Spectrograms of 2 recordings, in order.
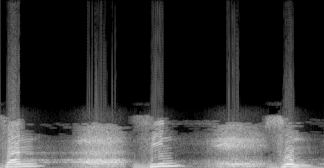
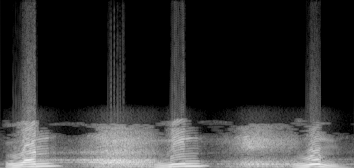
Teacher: زا کو سختی سے سیٹی کی آواز اس میں پیدا ہوگی اور ذال کو نرمی کے ساتھ ادا کریں گے. زا دو زبر زن، زا دو زیر زن، زا دو پیش زن، زن زن زن.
